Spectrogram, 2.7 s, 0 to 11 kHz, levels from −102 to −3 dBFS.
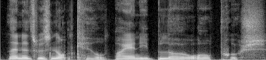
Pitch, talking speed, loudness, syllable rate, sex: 165 Hz, 205 wpm, -18 LUFS, 4.9 syllables/s, female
